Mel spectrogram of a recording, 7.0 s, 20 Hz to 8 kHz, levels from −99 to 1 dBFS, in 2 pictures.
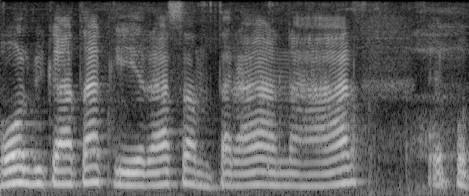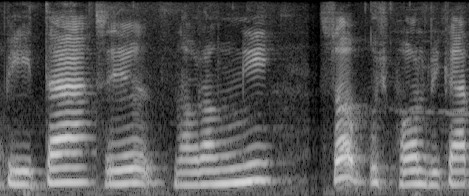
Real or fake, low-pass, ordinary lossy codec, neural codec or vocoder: real; none; none; none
